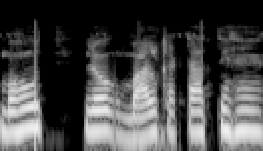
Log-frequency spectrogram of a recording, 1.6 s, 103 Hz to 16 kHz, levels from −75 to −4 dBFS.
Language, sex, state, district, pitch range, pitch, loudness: Hindi, male, Bihar, Darbhanga, 190-205 Hz, 200 Hz, -17 LUFS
